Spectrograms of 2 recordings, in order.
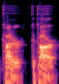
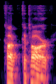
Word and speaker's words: Qatar: 2022 World Cup in Qatar. They're saying now Qatar. We've now been made aware that's the preferred pronunciation.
